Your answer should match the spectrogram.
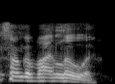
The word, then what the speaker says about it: Tagovailoa: If Tua Tagovailoa is not drafted by the Miami Dolphins, he will literally jump ship.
